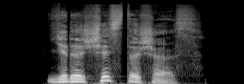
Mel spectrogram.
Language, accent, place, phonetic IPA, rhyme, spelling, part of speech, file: German, Germany, Berlin, [jɪdɪˈʃɪstɪʃəs], -ɪstɪʃəs, jiddischistisches, adjective, De-jiddischistisches.ogg
- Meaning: strong/mixed nominative/accusative neuter singular of jiddischistisch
